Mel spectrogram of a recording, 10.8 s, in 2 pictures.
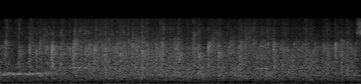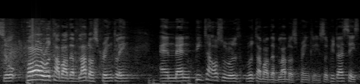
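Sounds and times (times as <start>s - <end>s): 
audience clapping: 0.0s - 7.4s
speech: 5.5s - 10.8s.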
